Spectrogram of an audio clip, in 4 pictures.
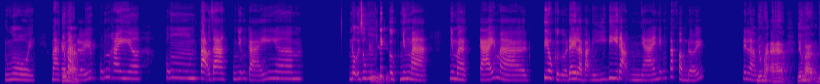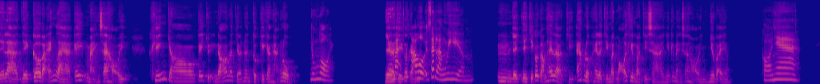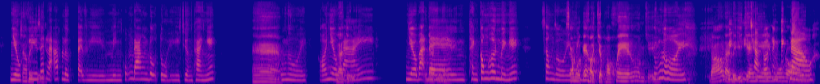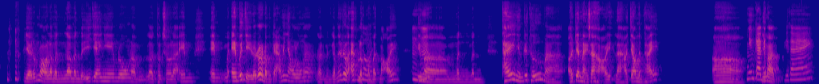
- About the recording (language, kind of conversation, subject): Vietnamese, unstructured, Mạng xã hội có làm cuộc sống của bạn trở nên căng thẳng hơn không?
- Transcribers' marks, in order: other background noise; tapping; unintelligible speech; laughing while speaking: "rồi"; chuckle; unintelligible speech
